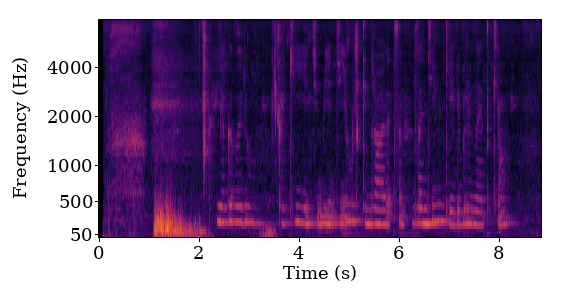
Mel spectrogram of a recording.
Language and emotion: Russian, sad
